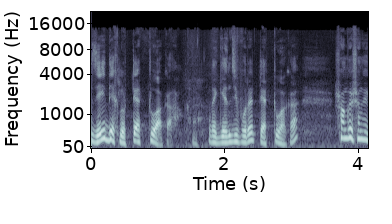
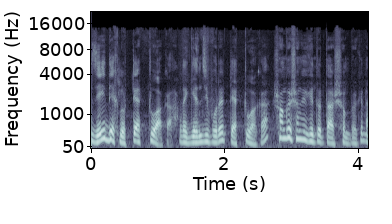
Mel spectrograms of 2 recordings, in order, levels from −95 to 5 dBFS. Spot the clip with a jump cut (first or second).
second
